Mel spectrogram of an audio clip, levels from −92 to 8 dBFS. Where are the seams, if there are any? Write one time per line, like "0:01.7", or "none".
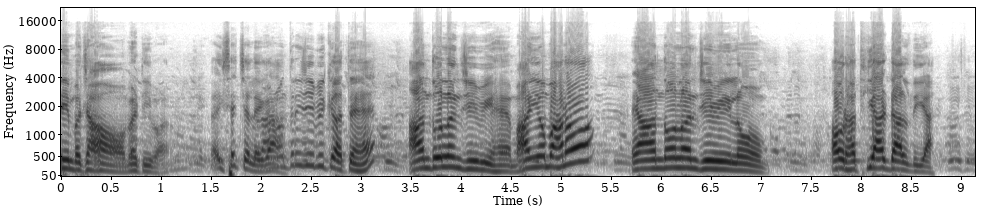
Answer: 0:02.3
